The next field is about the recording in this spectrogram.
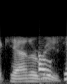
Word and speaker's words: Keanu Reeves: How do you pronounce his name? You know, the guy that did the Matrix? Keanu Reeves? – Yeah, Keanu Reeves.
